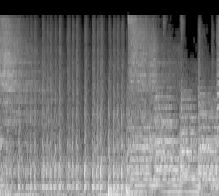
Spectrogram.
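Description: Marching band playing: the drums play a fast roll for about two and a half seconds, then the brass comes back in with a held chord.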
